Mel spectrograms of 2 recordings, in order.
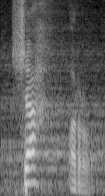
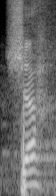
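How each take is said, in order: First: The word ends with a clearly audible r sound. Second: The word ends without an audible r sound. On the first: The speaker calls it right. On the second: The speaker calls it wrong.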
